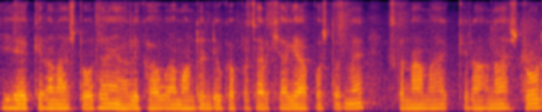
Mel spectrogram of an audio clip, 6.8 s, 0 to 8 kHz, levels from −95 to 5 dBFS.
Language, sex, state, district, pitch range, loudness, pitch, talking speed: Hindi, male, Chandigarh, Chandigarh, 110-115 Hz, -18 LUFS, 110 Hz, 210 wpm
